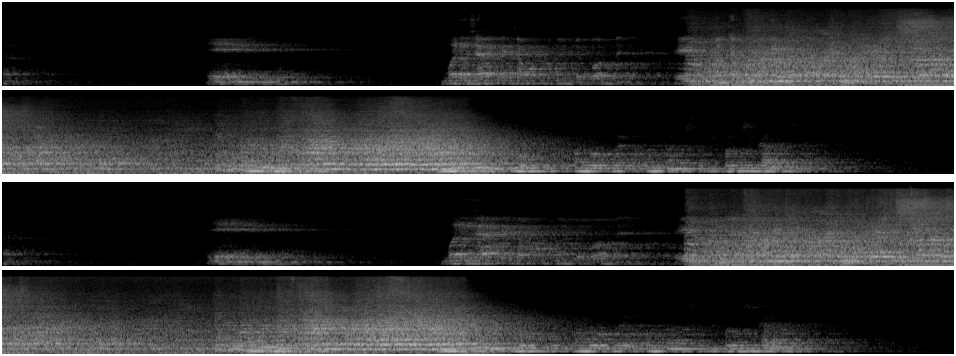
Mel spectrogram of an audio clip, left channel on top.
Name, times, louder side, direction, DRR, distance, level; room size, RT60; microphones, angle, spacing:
voice 1, 2.0-2.9 4.4-6.3 6.7-10.4, left 1 dB, 65° left, -2 dB, 0.9 m, -38 dB
sound 1, 6.8-14.2, right 1 dB, 30° right, 0.9 m, -28 dB
voice 2, 11.7-12.9 13.6-17.4, left 1 dB, 35° left, -4 dB, 0.7 m, -32 dB
8.8 x 3.8 x 3.6 m, 2.3 s
head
